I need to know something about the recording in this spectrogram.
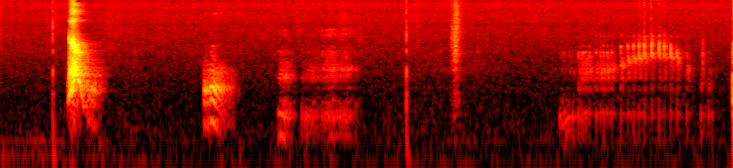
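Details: A pet dog in a play stance, rear raised and tail wagging, gives a sharp bark, then low growly grumbles in short bursts, ending with a longer rumbling growl-whine; quiet gaps and clicks between.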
